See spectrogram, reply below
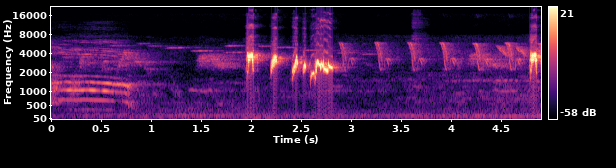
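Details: Huë-style red-whiskered bulbul delivers one loud, high twisting phrase of bright warbled notes. It is preceded by a soft tonal hum and followed by a string of quieter, thin chirps.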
